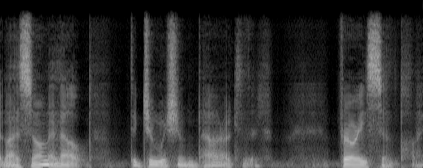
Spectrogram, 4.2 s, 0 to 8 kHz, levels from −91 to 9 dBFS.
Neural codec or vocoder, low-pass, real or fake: codec, 16 kHz, 0.5 kbps, FreqCodec, larger model; 7.2 kHz; fake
